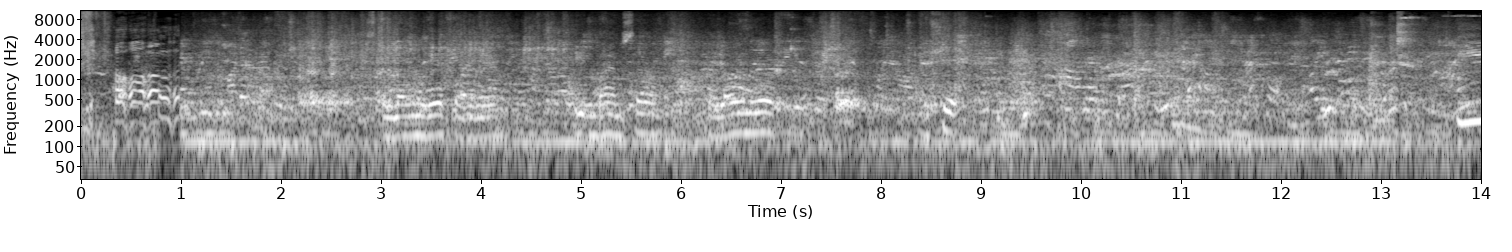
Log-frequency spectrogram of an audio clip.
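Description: People chatter in the background of a busy room.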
